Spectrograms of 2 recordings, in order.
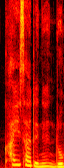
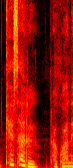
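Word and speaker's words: Caesar: 그 키케로, 로마 발음으로는 치체로이고요. 카이사르는 로마 발음으로는 케사르라고 하네요.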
